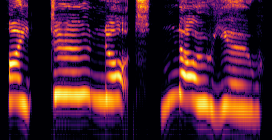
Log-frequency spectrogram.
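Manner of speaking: slow, high, loud denial; shouting. A narrator's reading. New king disowns his mother as guards take her, shouting. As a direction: shout it word by word, drawn out. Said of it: "Tom shouted at his mother".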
